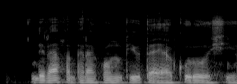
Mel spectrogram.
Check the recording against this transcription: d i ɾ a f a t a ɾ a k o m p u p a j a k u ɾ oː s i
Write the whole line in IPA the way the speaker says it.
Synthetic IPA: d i ɾ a f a t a ɾ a k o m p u t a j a k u ɾ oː ʃ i

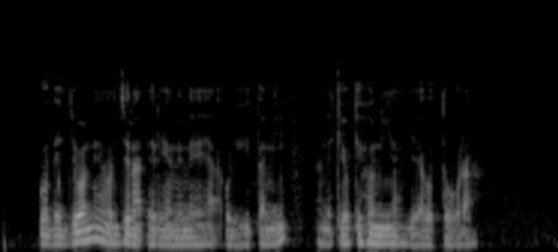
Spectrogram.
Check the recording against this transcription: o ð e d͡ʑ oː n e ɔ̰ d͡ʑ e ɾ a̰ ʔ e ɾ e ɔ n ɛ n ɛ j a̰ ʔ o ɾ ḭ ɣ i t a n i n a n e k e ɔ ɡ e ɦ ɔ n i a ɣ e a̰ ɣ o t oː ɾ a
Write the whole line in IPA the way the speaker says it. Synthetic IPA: o ð e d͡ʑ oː n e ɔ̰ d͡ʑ e ɾ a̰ ʔ e ɾ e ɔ n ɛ n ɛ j a̰ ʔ o ɾ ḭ ɣ i t a n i n a n e k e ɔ k e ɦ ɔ n i a ɣ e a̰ ɣ o t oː ɾ a

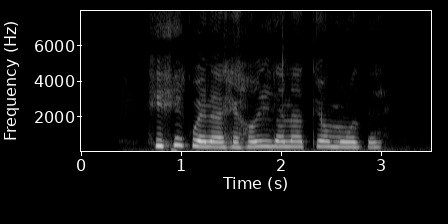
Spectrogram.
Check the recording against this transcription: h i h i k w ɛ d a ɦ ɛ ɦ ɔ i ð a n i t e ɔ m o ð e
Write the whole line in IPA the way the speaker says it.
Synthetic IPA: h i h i k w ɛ n a ɦ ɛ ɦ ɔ i ɣ a n a t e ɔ m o ð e

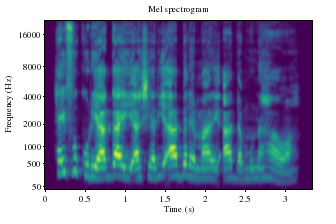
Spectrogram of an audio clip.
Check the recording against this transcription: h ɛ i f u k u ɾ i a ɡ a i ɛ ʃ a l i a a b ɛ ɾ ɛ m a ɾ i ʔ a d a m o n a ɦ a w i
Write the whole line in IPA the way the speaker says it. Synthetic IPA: h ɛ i f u k u ɾ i a ɡ a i a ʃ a ɾ i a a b ɛ ɾ ɛ m a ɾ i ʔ a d a m u n a ɦ a w a

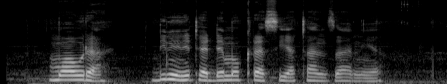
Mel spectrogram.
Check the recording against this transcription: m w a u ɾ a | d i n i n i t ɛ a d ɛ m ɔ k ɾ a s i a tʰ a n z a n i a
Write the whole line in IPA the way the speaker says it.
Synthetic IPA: m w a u ɾ a | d i n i n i t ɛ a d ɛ m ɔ k ɾ a s i a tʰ a n z a n i a

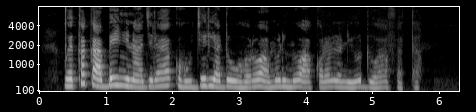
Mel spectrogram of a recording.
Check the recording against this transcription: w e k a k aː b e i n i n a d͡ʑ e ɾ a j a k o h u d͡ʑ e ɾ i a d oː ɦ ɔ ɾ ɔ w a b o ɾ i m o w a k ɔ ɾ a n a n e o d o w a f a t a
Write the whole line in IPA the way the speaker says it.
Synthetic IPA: w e k a k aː b e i n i n a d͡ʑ e ɾ a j a k o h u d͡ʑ e ɾ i a d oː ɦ ɔ ɾ ɔ w a m o ɾ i m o w a k ɔ ɾ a n a n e o d o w a f a t a

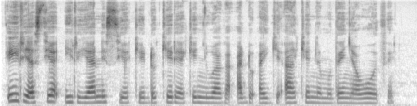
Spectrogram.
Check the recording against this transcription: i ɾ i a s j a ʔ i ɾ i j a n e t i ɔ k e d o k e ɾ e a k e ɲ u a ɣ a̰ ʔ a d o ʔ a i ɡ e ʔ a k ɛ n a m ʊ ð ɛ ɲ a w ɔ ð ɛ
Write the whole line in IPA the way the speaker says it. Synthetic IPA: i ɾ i a s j a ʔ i ɾ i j a n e s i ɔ k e d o k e ɾ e a k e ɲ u a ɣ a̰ ʔ a d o ʔ a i ɡ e ʔ a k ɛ ɲ a m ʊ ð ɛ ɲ a w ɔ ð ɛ

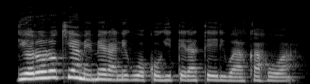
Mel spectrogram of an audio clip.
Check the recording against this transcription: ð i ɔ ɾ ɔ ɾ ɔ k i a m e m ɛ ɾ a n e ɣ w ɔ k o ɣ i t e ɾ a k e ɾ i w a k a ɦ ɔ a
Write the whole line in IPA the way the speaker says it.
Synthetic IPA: ð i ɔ ɾ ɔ ɾ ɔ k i a m e m ɛ ɾ a n e ɣ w ɔ k o ɣ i t e ɾ a t e ɾ i w a k a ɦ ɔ a

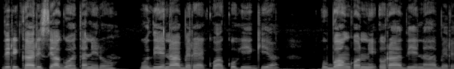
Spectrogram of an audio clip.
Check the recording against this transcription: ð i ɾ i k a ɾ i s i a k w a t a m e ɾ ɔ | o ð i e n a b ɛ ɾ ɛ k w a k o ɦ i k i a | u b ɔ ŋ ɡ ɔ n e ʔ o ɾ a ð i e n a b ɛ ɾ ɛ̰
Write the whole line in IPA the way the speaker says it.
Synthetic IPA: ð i ɾ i k a ɾ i s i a ɡ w a t a n e ɾ ɔ | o ð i e n a b ɛ ɾ ɛ k w a k o ɦ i ɡ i a | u b ɔ ŋ ɡ ɔ n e ʔ o ɾ a ð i e n a b ɛ ɾ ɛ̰

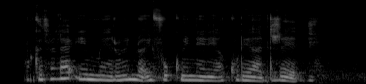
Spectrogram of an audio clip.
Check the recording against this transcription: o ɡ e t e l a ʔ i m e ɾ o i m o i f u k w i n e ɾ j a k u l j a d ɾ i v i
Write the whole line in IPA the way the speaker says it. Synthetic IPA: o k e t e l a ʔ i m e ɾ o i n o i f u k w i n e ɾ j a k u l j a d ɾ e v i

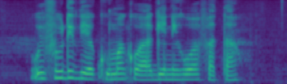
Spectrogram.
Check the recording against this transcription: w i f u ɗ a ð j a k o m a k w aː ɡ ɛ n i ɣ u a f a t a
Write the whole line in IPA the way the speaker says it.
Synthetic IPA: w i f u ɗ i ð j a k u m a k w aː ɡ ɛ n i ɣ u a f a t a

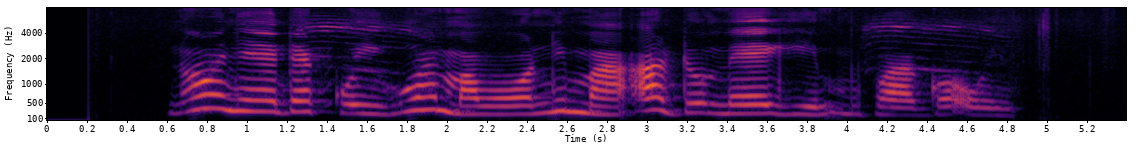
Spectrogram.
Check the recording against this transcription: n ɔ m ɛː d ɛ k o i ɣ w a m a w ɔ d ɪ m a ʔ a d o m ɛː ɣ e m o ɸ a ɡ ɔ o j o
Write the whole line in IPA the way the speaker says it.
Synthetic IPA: n ɔ ɲ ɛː d ɛ k o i ɣ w a m a w ɔ n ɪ m a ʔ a d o m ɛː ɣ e m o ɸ a ɡ ɔ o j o

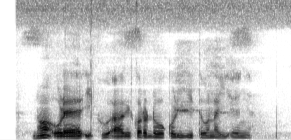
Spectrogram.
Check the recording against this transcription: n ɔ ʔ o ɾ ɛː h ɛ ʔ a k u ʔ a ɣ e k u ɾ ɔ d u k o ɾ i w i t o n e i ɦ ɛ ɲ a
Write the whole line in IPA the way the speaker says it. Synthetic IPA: n ɔ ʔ o ɾ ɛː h ɛ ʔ i k u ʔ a ɣ e k ɔ ɾ ɔ d o k o ɾ i ɣ i t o n a i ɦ ɛ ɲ a

